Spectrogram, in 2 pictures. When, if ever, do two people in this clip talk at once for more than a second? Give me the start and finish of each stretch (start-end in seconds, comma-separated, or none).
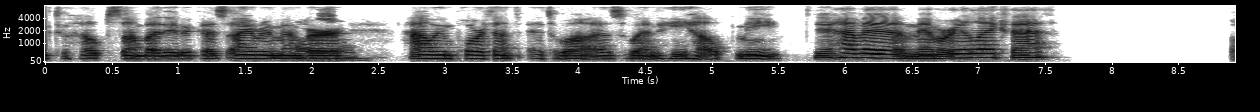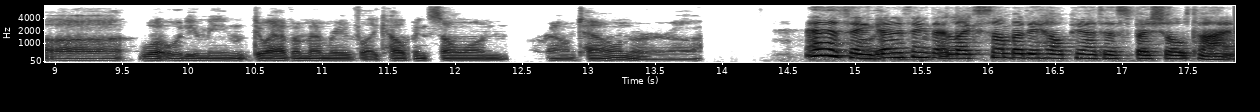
none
